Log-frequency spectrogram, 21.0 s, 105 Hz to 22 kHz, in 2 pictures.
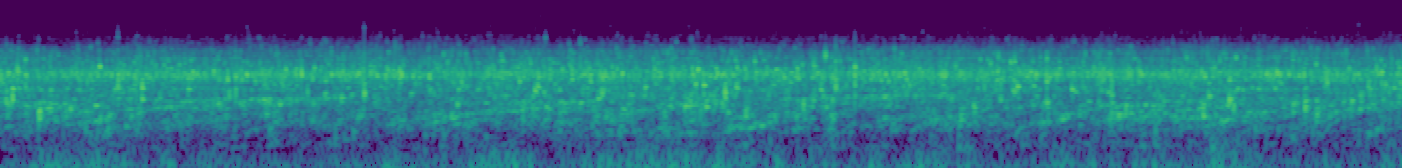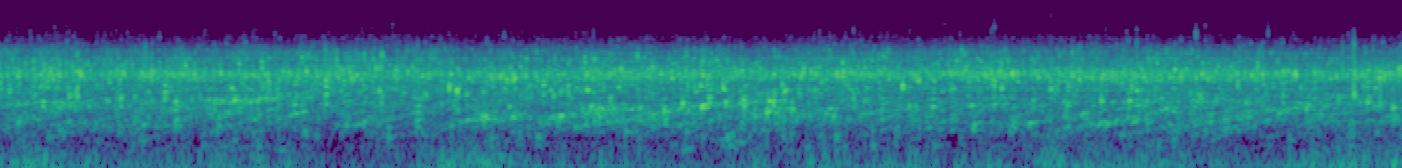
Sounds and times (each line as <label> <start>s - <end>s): Water spring 0.0s - 21.0s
